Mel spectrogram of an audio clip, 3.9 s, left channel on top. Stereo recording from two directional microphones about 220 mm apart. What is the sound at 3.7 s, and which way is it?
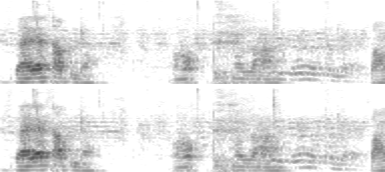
Speech, 55° right (ahead or behind).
